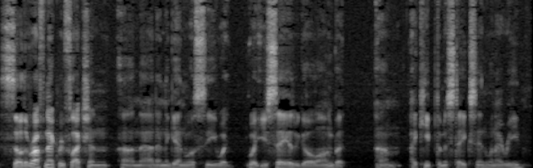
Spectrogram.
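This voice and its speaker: Bright-voiced, low-pitched folksy man. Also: moderate pace. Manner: wry, folksy, self-deprecating. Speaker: writer and podcast host. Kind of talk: reading a humorous personal essay and chatting informally.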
